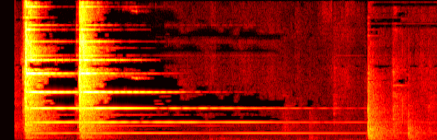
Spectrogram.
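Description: Doorbell on an old wooden front door rung twice, about half a second apart, the metallic ring dying away over a couple of seconds. Near the end the door latch clicks as the door is opened.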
